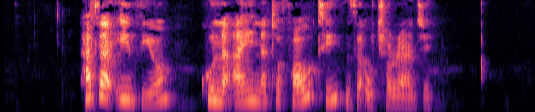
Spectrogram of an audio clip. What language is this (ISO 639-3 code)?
swa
